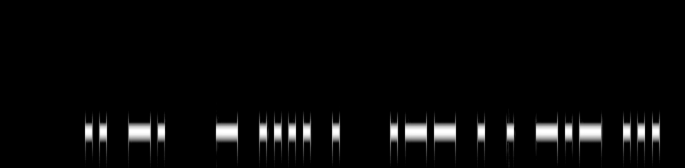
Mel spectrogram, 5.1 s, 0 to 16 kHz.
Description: Morse code, heard as a keyed tone, about 22 wpm, 700 Hz. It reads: IN THE WEEKS
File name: practice / 22wpm / Sets of 7 Words - 22wpm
